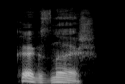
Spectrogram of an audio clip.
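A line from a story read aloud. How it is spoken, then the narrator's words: Tired. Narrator (Russian): сказал он устало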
